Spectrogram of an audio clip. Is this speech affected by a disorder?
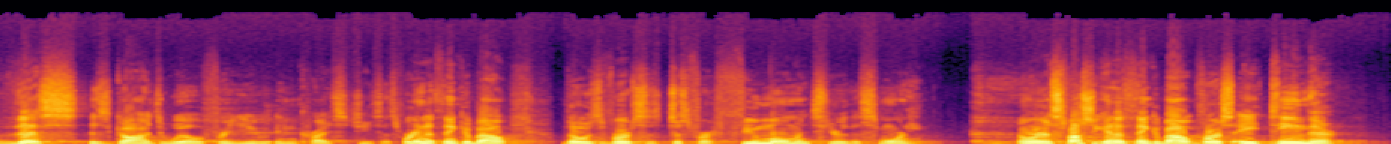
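Yes: cleft lip and palate; congenital.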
